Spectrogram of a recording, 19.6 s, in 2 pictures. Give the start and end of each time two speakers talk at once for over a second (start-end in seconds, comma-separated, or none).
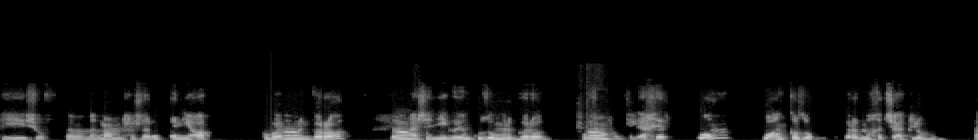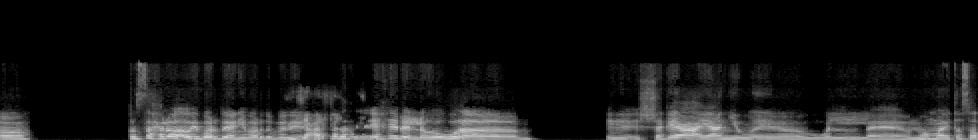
12.6-13.8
